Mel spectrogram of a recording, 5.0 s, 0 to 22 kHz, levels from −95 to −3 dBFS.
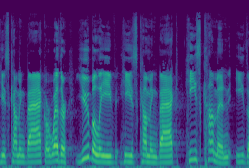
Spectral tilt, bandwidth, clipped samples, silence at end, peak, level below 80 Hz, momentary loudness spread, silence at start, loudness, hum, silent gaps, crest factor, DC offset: -4.5 dB/octave; 16 kHz; under 0.1%; 0 s; -12 dBFS; -62 dBFS; 8 LU; 0 s; -31 LUFS; none; none; 18 dB; under 0.1%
